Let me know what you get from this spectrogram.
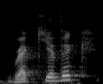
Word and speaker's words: Reykjavik: Reykjavik, I believe is how it's pronounced.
